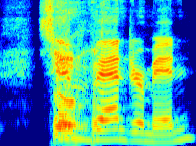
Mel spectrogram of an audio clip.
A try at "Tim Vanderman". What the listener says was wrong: There's no R in there. Tim Vanderman.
